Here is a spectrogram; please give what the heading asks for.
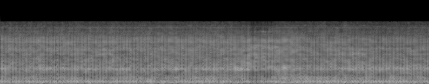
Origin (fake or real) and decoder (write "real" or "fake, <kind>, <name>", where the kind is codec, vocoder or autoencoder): fake, vocoder, Vocos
